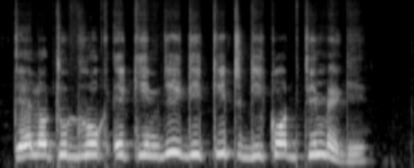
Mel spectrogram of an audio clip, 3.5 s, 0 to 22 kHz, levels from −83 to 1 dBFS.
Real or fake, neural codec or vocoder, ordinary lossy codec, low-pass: fake; codec, 44.1 kHz, 7.8 kbps, Pupu-Codec; none; none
